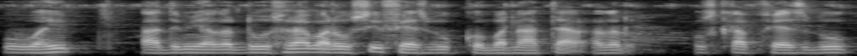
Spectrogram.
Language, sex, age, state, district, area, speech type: Urdu, male, 30-45, Uttar Pradesh, Lucknow, rural, spontaneous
